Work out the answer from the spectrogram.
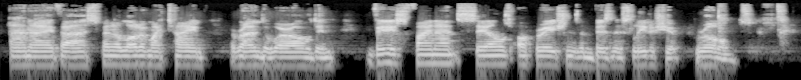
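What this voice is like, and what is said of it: Scottish accent. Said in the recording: “you might guess from the accent, I'm originally from Scotland”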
